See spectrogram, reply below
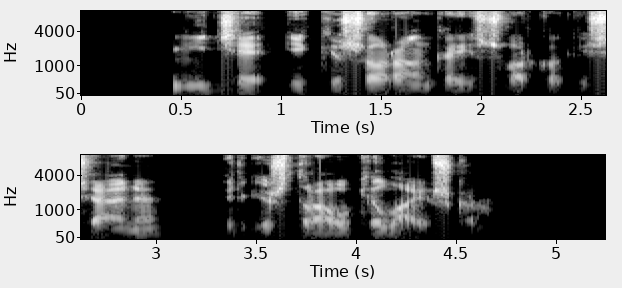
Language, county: Lithuanian, Vilnius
